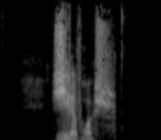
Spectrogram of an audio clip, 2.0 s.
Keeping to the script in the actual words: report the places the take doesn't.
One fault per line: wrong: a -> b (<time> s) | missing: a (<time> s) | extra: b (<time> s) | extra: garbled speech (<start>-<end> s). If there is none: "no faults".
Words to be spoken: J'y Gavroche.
no faults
